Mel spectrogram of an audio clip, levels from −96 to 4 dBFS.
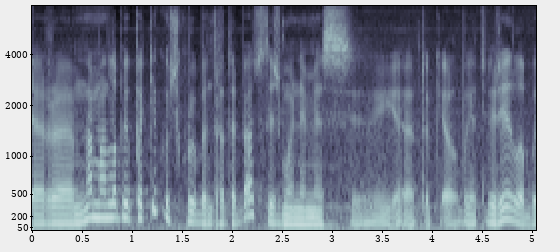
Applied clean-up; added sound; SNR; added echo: none; none; none; none.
